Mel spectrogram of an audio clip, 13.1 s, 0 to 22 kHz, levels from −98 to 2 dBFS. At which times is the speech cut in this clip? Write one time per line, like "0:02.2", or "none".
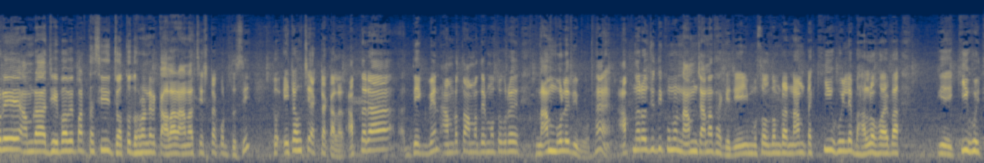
none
